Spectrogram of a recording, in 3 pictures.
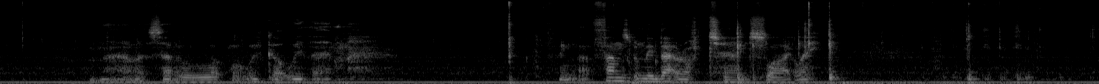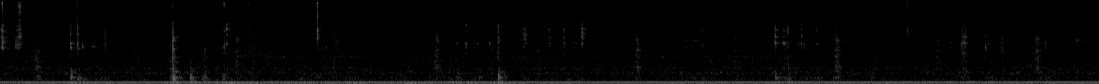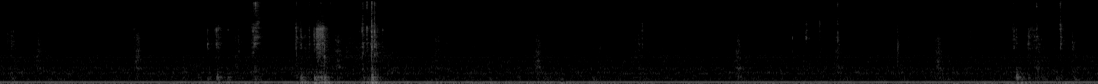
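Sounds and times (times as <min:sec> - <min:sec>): steady low hum: 0:00.0 - 0:32.9
hands handling wires and plastic parts: 0:06.4 - 0:12.1, 0:24.0 - 0:28.6.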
